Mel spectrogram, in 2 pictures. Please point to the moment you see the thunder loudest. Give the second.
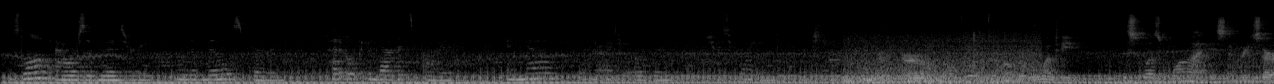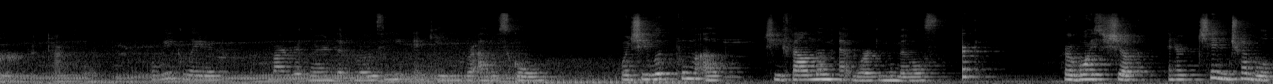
9 s.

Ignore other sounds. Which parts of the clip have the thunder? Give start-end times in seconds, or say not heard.
8.4-10.4, 16.0-18.1.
